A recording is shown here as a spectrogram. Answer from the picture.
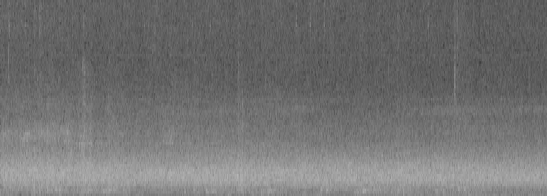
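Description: Steady rumble of a diesel freight train approaching in the distance, mixed with passing road traffic.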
